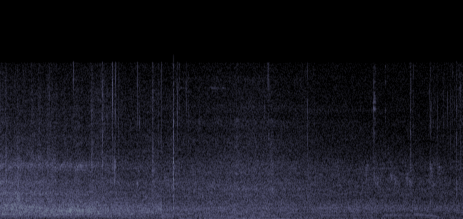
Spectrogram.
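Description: Street traffic noise, a vehicle passing that is loudest early on and slowly fades away.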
